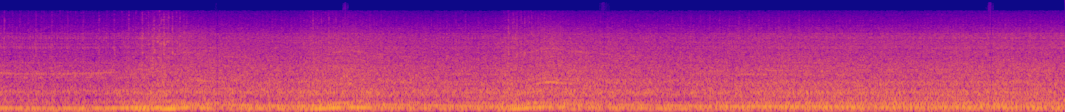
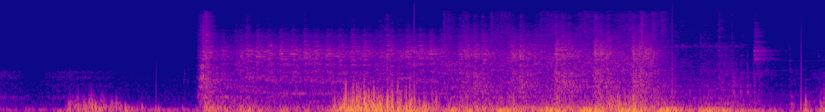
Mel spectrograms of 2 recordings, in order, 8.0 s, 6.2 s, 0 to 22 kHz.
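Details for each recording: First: 1991 Chevy S10 Tahoe after a new starter and a cap-and-rotor change, running well for five days: it settles into a smooth, even idle with a steady low hum and no knocks or misses. The engine sounds healthy. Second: 1991 Chevy S10 Tahoe after a new starter swap, coil wire reconnected: starter cranks cleanly with no thumping or grinding, but the engine never fires; no start from a low fuel pressure problem.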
